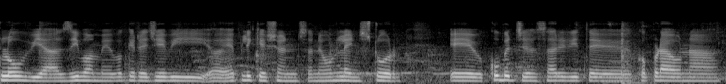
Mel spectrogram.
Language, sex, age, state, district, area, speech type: Gujarati, female, 18-30, Gujarat, Junagadh, urban, spontaneous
